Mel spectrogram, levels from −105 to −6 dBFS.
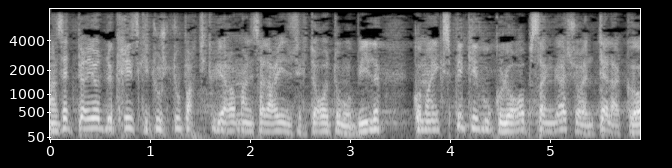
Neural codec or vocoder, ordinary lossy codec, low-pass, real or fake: vocoder, 24 kHz, 100 mel bands, Vocos; none; 7.2 kHz; fake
